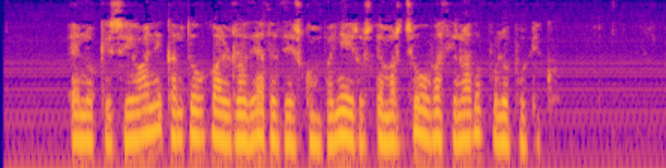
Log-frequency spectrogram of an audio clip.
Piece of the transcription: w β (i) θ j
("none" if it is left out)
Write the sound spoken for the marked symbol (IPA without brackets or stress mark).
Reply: a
